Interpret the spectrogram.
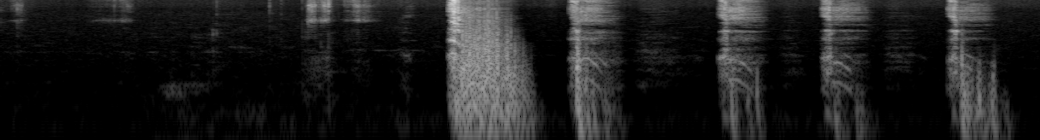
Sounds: Cough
